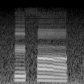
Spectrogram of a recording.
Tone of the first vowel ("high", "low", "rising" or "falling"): high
